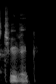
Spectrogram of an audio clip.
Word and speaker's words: Tudyk: It's Tudyk. He's two wonderful. He's wonderful. Two dicks.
